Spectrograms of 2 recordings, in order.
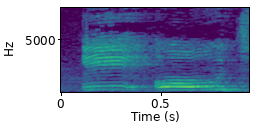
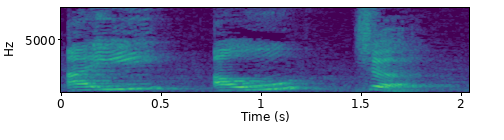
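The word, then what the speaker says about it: ऐऔच्: इसके अलावे छात्र प्रायः इसको ए औच पढ़ते हैं, लेकिन संस्कृत में इसका उच्चारण ऐ औ च होता है, ऐ औच।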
